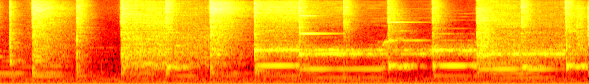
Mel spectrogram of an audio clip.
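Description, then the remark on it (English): A cell phone rings with a bright, melodic electronic ringtone, a quick run of beeping tones repeating over about three seconds, fairly loud, with no voices. “And the telephone rang, and with cell phone we're having fun here.”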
